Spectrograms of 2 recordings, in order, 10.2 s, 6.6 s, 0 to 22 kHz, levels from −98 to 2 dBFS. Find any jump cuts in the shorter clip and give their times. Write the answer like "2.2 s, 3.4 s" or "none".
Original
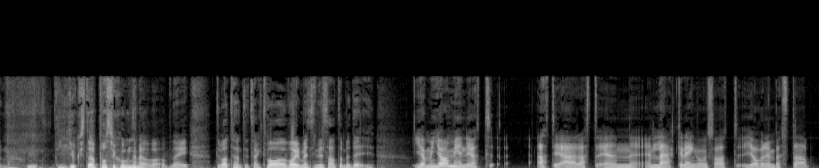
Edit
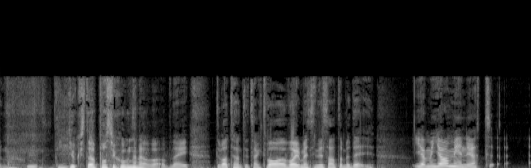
none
